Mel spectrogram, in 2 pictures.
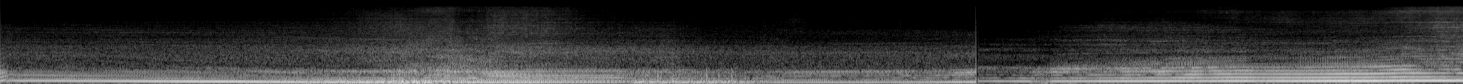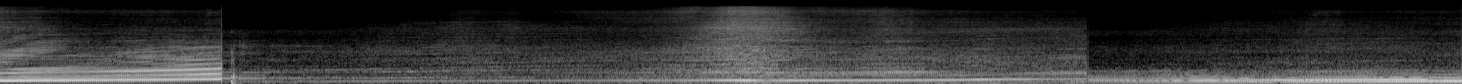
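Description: Sport motorcycles riding one after another through a mountain hairpin bend. Each engine's pitch rises as the rider accelerates out of the curve and swells as the bike passes close by. The engine sound changes abruptly three times as one bike's clip gives way to the next.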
